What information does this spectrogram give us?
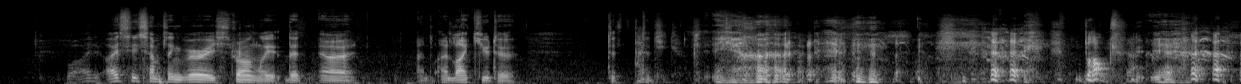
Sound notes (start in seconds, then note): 7.2 laughs; 11.6 laughter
